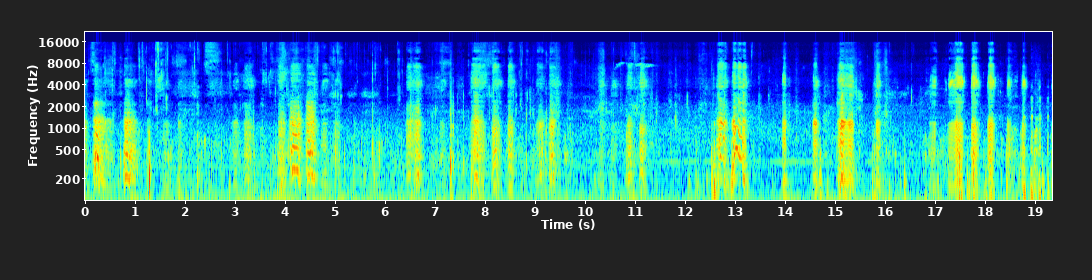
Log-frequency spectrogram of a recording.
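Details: Two Boxer dogs, Rex and Sammie, playing with new toys Rex got as a birthday gift: short snorting, wheezy grunts and chewing or biting noises come in irregular bursts, some loud and clustered, with quieter gaps between.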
